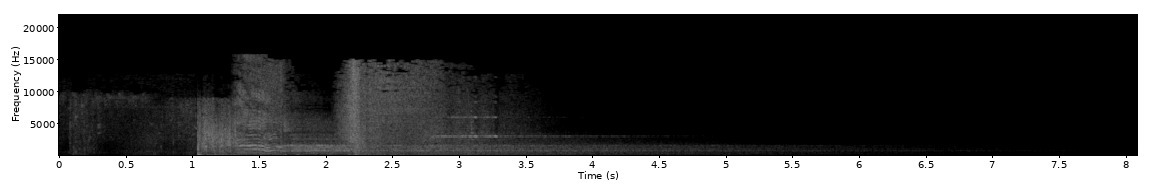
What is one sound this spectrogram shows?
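A heavy crash rings out and slowly fades.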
